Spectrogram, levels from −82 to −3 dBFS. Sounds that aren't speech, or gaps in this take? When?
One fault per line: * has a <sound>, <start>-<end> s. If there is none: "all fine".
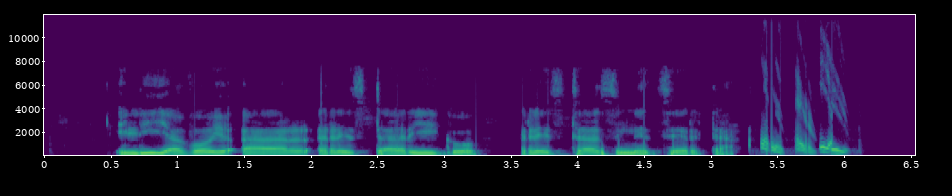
* has a chirp, 5.4-6.1 s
